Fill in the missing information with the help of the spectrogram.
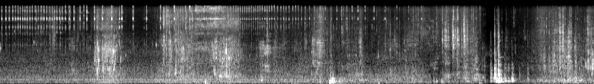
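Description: A hooked bass being played to the boat on a spinning rod: reel and rod handling in scattered bursts, then the loudest splashing and water noise at the boat's side about ten seconds in as the fish is grabbed out of the water by hand.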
